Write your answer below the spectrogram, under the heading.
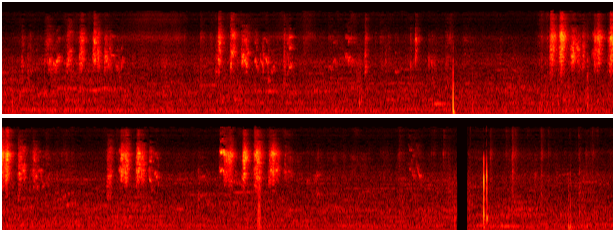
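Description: Budgerigars give bursts of bright, scratchy chirps and warbles in short clusters, with soft background noise.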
